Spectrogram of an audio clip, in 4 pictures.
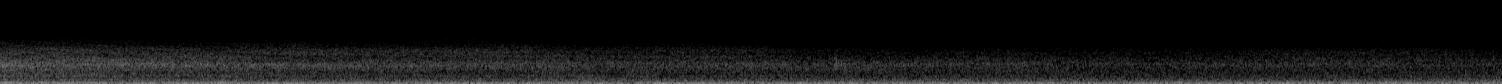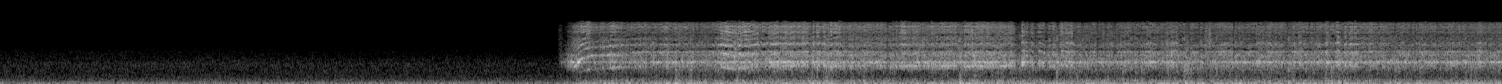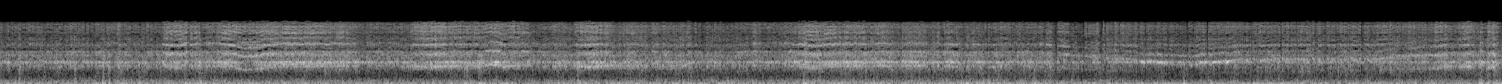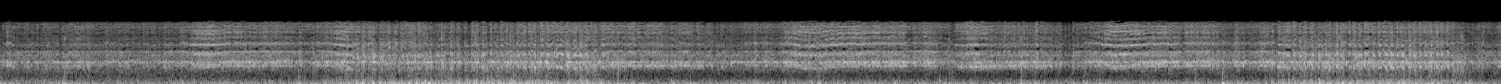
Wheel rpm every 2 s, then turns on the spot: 0, 0, 0, 0, 0, 0, 0, 0, 0, 0, 90, 230, 230, 230, 230, 230, 230, 230, 230, 230, 200, 150, 210, 230, 220, 220, 230, 230, 230, 230.
none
